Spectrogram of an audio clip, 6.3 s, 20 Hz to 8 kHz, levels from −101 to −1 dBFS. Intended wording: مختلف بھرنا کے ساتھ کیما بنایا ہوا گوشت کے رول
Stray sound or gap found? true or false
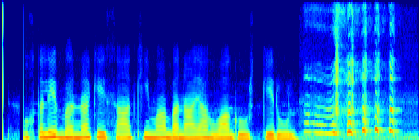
true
